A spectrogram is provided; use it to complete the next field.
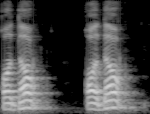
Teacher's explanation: जो दरमियान में दाल है इसको मोटा नहीं करेंगे, इसको बारीक पढ़ा जाएगा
